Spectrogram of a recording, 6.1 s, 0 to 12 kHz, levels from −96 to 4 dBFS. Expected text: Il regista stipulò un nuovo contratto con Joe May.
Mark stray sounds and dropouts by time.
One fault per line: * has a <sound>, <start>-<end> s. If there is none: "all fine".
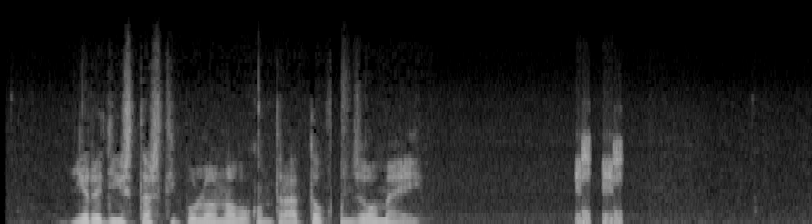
* has a dropout, 2.5-2.6 s
* has a laugh, 4.3-4.7 s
